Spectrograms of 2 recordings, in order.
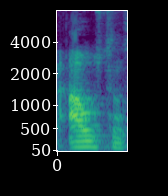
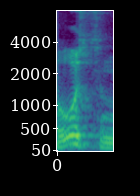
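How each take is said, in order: First: The name begins with an 'ow' glide. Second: The name begins with a plain 'o' vowel. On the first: This is how the speaker habitually said it. The speaker calls it wrong. "хотя я Аустин всегда говорил" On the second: This is thought to be the proper name. The speaker calls it right. "вроде бы правильно это Остин называется"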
